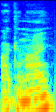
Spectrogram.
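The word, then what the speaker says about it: Akinyemi: can you spell your first name ak ak i n i n y e y e aai m i pronounce it Akai a k i n y e m i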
